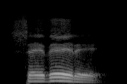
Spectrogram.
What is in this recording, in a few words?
"sedere", Latin; santillana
